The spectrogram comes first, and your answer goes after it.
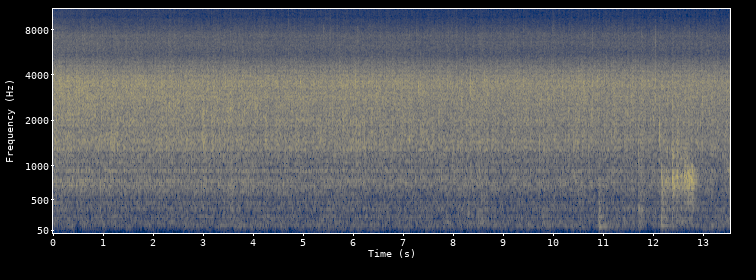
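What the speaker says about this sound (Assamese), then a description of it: "দি এতিয়া অকণমান ভাজি ল'ম।" Pumpkin pieces fry in a pan of hot oil for a fish curry, giving a steady, even sizzle that fills the whole stretch, with a few faint clinks near the end.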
